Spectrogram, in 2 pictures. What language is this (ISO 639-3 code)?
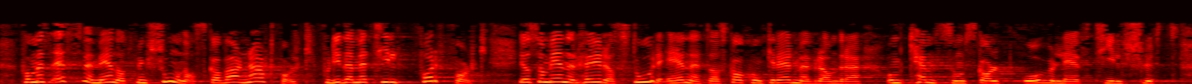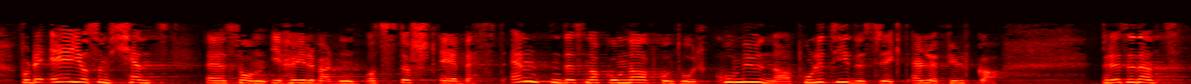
nob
